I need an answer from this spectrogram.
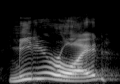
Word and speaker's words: meteoroid: goes well it's easy meteoroid rhymes with asteroid all right so those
